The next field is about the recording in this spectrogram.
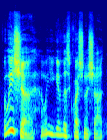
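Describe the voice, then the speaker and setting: A man's voice: a little high, wildly swooping pitch, fast, gravelly, sharp tone, breathy edge, pitched above the performer's own voice, full character voice. A man reading the game dialogue of an encouraging, mildly formal male history teacher. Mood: prompting. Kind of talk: reading visual novel dialogue aloud. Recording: music playing behind the voice.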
